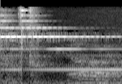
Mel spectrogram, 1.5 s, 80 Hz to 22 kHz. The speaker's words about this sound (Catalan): Que al cap d'uns 7 minuts d'estar conversant amb la persona que t'ha tocat, sonarà una mena de campana com aquesta.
